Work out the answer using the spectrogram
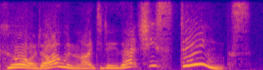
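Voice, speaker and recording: A woman's voice: sits high, sing-song, a little slow, a little mellow. A British woman playing a prim, cheeky little girl in a comic radio play, with stagey sweetness. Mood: blunt.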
